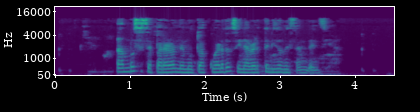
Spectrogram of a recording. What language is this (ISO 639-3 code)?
spa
